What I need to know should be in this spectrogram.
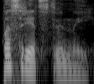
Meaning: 1. mediocre 2. passable
- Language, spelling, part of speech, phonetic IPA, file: Russian, посредственный, adjective, [pɐsˈrʲet͡stvʲɪn(ː)ɨj], Ru-посредственный.ogg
